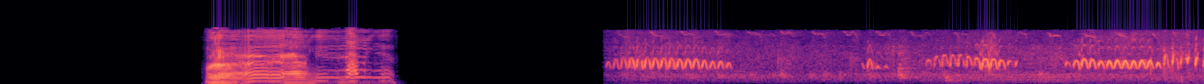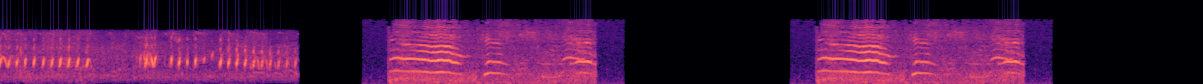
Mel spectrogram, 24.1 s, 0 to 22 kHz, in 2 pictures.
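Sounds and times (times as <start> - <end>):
animal calling in pulsed trills: 6.1 - 7.4, 8.6 - 14.8.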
